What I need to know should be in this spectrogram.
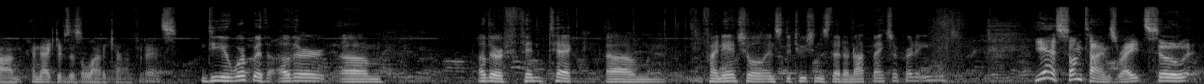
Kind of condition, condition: setting, busy venue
